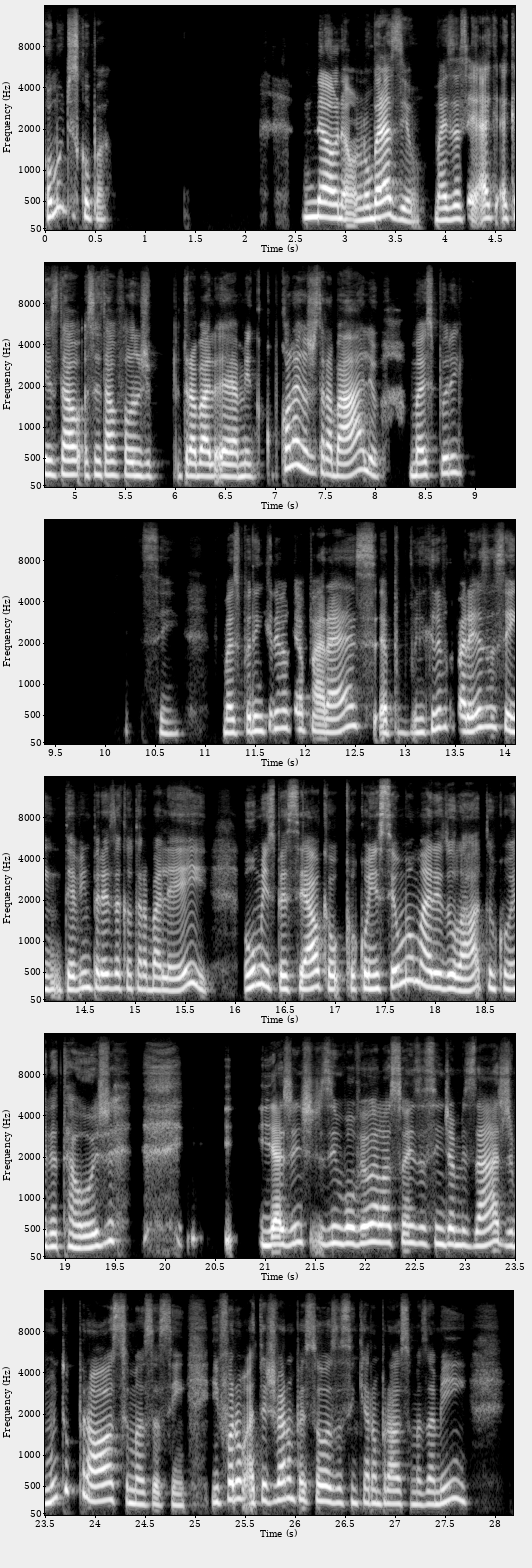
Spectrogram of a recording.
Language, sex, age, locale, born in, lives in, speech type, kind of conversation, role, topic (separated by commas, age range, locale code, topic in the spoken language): Portuguese, female, 40-44, pt-BR, Brazil, United States, conversation, advice, user, Como você percebe que suas amizades ficaram mais superficiais com o tempo?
